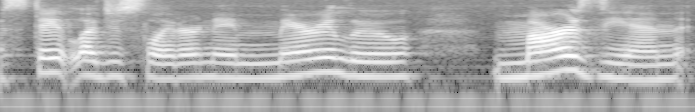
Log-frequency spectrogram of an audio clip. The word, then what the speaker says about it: Marzian: legislature named Mary Lou Marzian ma are CIA n that's how I would pronounce it whose proposed a bill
